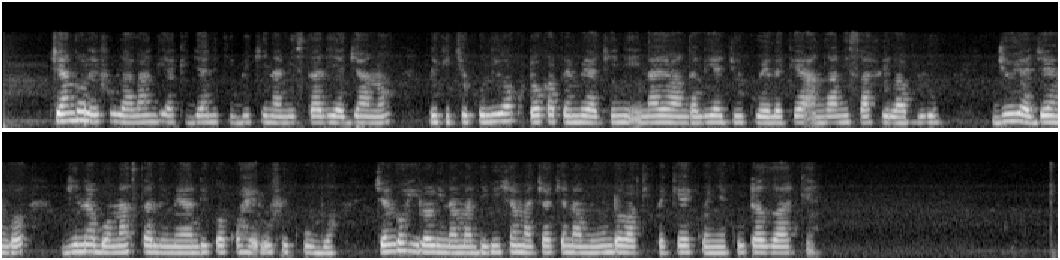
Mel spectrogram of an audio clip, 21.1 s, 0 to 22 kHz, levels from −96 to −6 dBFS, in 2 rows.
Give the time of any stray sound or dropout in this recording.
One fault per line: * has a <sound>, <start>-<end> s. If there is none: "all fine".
all fine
